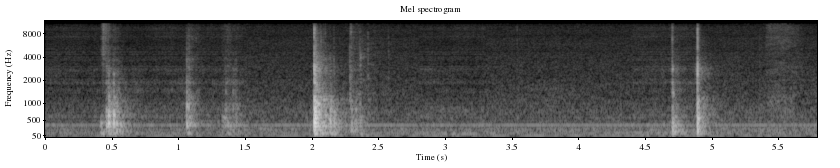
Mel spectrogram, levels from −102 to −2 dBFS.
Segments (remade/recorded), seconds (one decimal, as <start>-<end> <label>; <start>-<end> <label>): 0.0-1.5 remade; 1.5-2.8 recorded; 2.8-3.3 remade; 3.3-4.4 recorded; 4.4-4.9 remade; 4.9-5.8 recorded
